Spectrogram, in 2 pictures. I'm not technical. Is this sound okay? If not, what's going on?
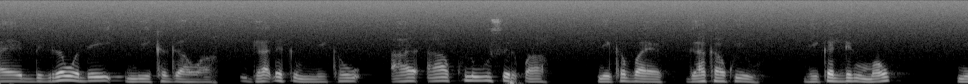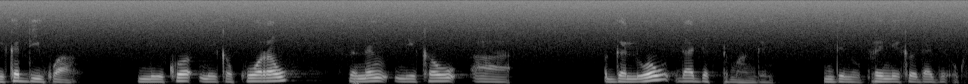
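No. Low bit depth with noise shaping runs through the whole recording. The speech is stored with very few levels, roughly what a 3-bit signal allows, and the rounding error is pushed into the highest pitches, giving a steady, thin hiss that is clearly audible, and even louder than the speech.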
